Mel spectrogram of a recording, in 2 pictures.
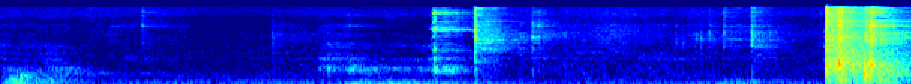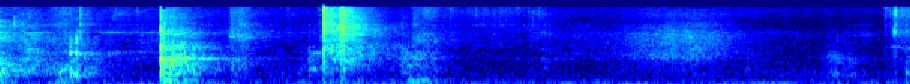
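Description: Metal kitchen utensils clinking and knocking on a wooden board: a pastry wheel put down and a metal spoon of soft cheese taken up. There are a few sharp clacks, the loudest about three seconds in.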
